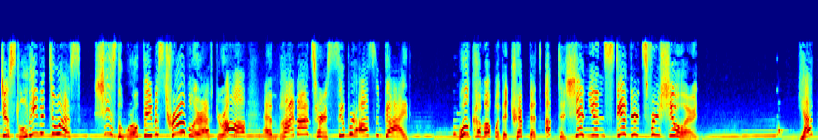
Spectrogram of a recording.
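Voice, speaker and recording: Childlike fairy companion, game voice, extremely high, squeaky, eager, lively swooping pitch, music underneath. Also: female voice, heavily acted. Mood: confident, upbeat. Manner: speaks of herself in third person, excitable. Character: small, chirpy, eager childlike female fairy guide companion. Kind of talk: video game voice acting. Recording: music playing behind the voice.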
